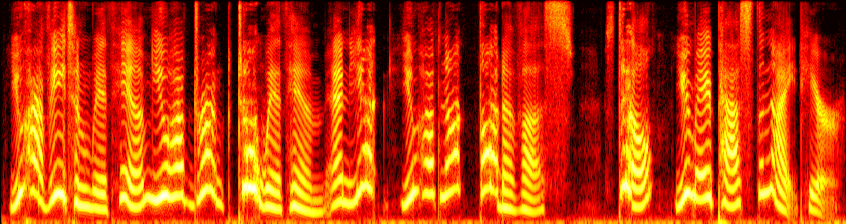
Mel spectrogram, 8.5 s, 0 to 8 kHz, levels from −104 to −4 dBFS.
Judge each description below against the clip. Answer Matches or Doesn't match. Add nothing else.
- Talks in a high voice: Matches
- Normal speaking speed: Matches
